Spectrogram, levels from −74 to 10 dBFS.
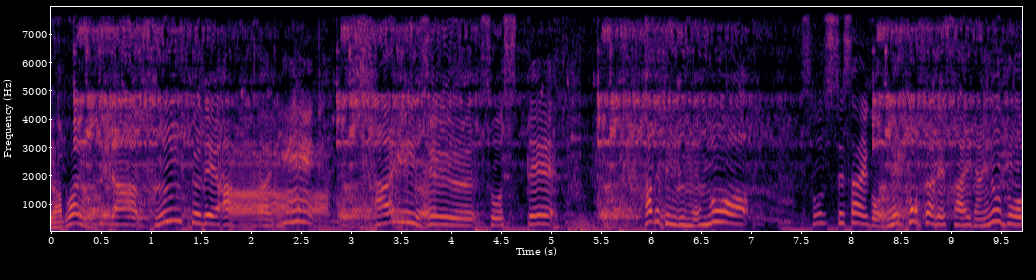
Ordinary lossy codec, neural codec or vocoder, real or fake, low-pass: none; codec, 16 kHz, 16 kbps, FunCodec, trained on Chinese and English, 50 frames a second; fake; none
